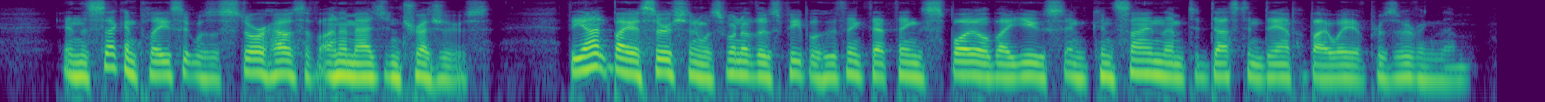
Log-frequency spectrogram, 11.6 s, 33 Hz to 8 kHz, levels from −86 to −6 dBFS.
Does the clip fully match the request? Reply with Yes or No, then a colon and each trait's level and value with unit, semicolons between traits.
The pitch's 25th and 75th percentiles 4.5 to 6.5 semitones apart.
No: average, 2.9 semitones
